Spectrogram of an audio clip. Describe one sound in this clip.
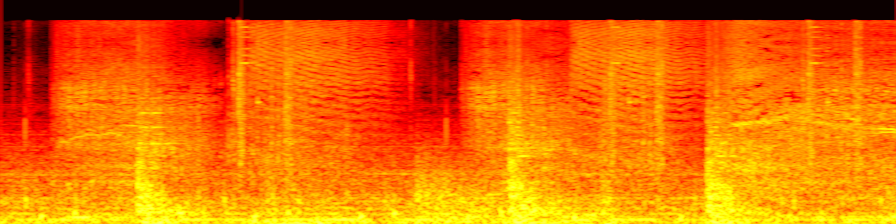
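A shotgun fires several blasts.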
